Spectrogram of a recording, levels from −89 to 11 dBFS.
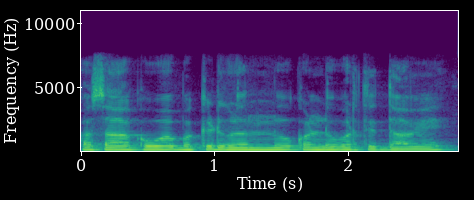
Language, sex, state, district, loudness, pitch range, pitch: Kannada, male, Karnataka, Bidar, -12 LUFS, 135-140 Hz, 140 Hz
